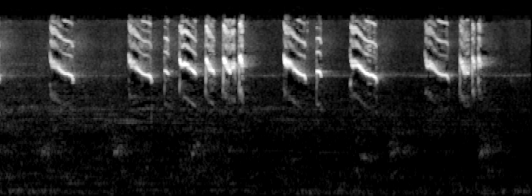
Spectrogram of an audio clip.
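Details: Singing white-eye with bright, high-pitched downward-sliding notes in quick clusters, some run together into rapid twittering phrases. A faint steady high tone and low background murmur are also heard.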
